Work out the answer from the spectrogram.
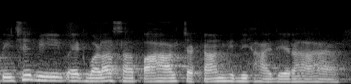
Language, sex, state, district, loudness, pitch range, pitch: Hindi, male, Jharkhand, Garhwa, -15 LUFS, 135-165 Hz, 145 Hz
